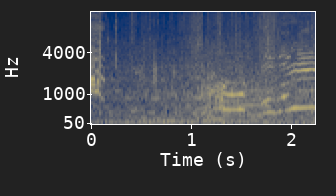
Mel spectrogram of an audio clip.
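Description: A mixed flock of Canada geese and white domestic geese honking: one loud honk right at the start, then a run of calls rising and falling in pitch from about halfway through.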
